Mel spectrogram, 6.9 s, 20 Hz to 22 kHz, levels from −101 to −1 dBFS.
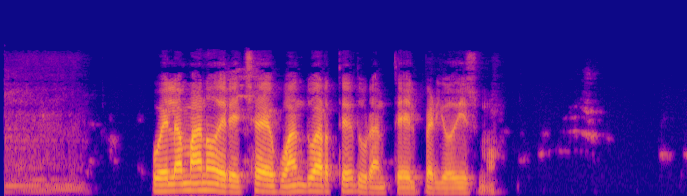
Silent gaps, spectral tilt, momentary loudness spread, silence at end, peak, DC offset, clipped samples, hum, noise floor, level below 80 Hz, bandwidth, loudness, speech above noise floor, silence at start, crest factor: none; -6 dB/octave; 24 LU; 0.95 s; -2 dBFS; under 0.1%; under 0.1%; none; -78 dBFS; -62 dBFS; 7.8 kHz; -19 LUFS; 59 dB; 0.05 s; 20 dB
